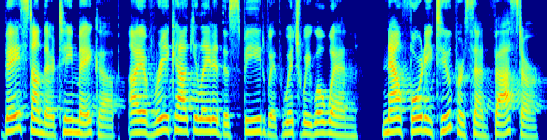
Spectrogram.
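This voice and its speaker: A woman's voice: fairly low pitch, a bit bright. A woman voicing a cool, calculating, condescending female scientist fighter in a video game, with a clipped, precise, clinical manner. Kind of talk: game character voice lines.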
